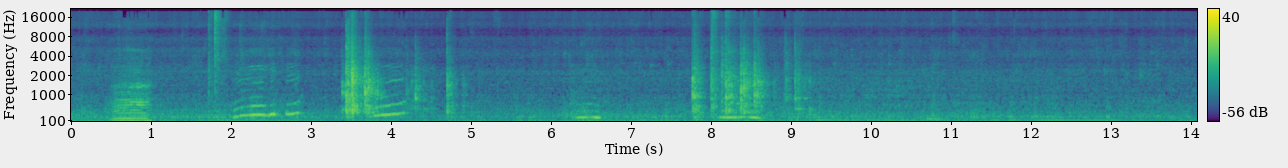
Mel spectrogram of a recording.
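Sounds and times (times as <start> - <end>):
plastic toy clicks and knocks: 3.4 - 5.0, 7.8 - 9.4.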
